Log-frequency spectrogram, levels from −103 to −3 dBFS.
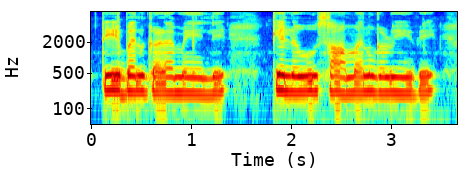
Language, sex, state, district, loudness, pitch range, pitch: Kannada, female, Karnataka, Bidar, -16 LUFS, 210-225 Hz, 220 Hz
